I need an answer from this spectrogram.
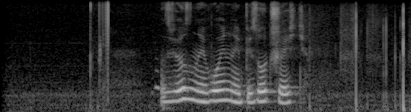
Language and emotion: Russian, neutral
